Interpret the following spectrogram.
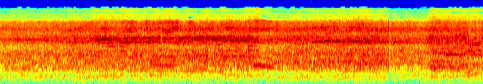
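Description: Large stadium crowd cheering and shouting as a ball is driven deep into the outfield. The noise swells in the first second and stays loud, with single whoops and whistles above the roar.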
